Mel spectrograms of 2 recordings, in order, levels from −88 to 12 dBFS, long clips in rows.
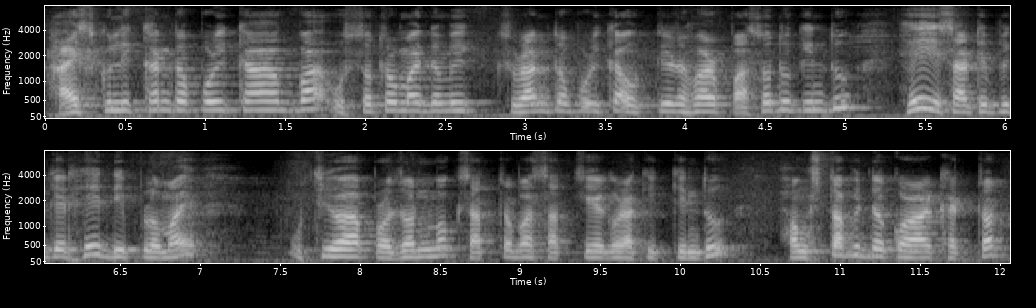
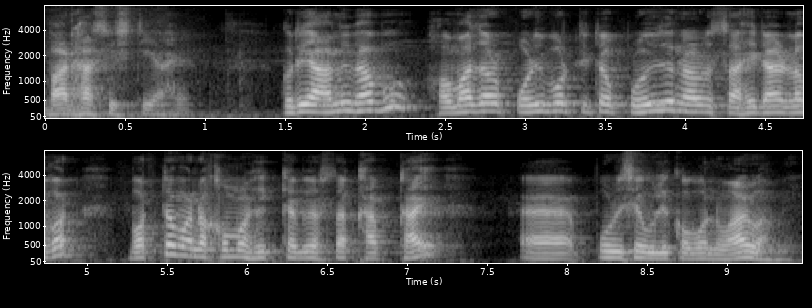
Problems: constant background noise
